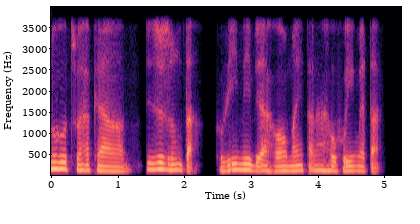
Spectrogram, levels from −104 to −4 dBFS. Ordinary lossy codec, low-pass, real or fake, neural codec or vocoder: none; 3.6 kHz; fake; codec, 16 kHz, about 1 kbps, DyCAST, with the encoder's durations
